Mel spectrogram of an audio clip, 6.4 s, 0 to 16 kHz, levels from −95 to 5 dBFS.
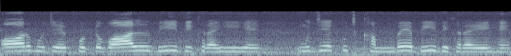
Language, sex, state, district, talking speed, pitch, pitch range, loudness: Hindi, female, Madhya Pradesh, Dhar, 130 wpm, 235 Hz, 220-255 Hz, -18 LUFS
